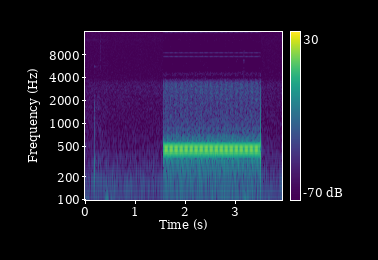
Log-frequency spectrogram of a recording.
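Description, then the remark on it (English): A steady, loud telephone dial tone, heard after the other party hangs up on a call, hums at one unbroken pitch for about two seconds, starting and stopping abruptly after a near-silent stretch with a couple of faint clicks. “Tell him I'm mad at him for hanging up on me.”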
